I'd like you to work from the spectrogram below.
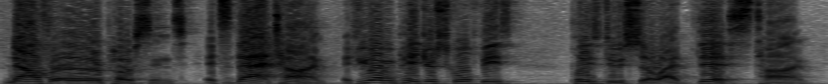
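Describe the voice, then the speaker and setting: A young adult student anchors a school announcements broadcast from a small studio desk, playful and jokey and gesturing big with his hands. His voice is fairly high and a little slow, and the recording quality is low.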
